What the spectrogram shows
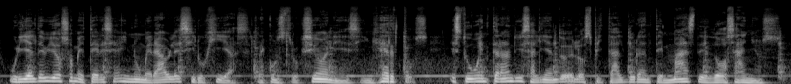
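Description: A man narrating a documentary in a measured, scripted way and asking the guest questions. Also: on the low side. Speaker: narrator and interviewer.

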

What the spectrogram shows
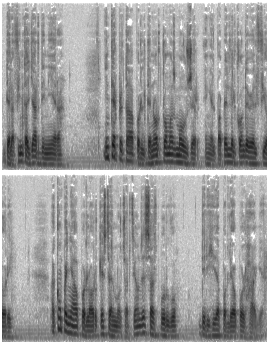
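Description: A man reads a scripted introduction as a classical music announcer. His voice is husky, dark and mellow, with very varied intonation. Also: low-pitched, sing-song, fairly quick. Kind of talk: scripted introduction to an opera aria.

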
